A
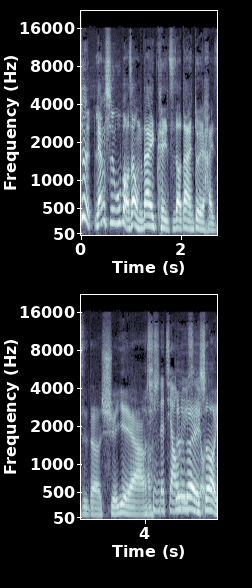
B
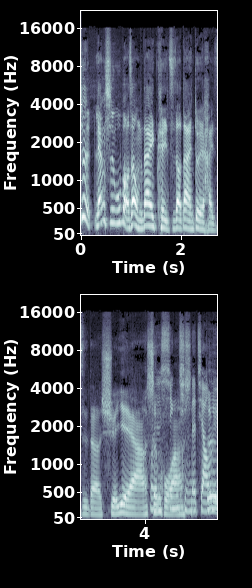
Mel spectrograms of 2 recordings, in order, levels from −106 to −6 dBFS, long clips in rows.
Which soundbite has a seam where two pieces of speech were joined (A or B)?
A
